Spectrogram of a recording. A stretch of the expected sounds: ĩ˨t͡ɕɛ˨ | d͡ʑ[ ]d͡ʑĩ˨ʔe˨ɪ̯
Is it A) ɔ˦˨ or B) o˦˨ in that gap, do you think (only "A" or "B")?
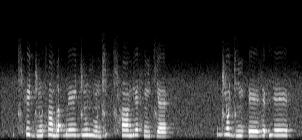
A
